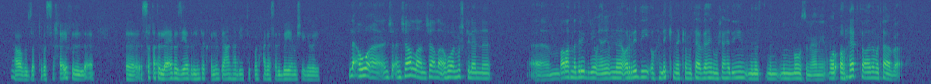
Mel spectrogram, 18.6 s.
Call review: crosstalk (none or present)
none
